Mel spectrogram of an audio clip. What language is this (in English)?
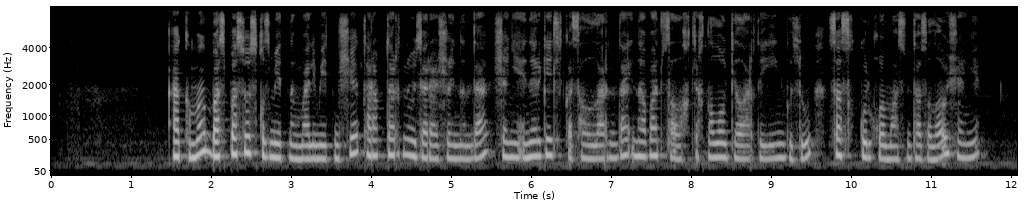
Kazakh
